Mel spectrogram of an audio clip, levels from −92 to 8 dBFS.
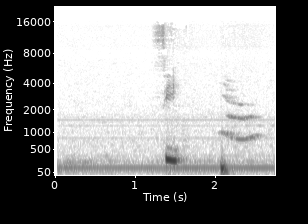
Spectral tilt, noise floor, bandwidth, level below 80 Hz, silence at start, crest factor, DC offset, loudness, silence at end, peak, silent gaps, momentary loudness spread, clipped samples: -7.5 dB/octave; -52 dBFS; 15.5 kHz; -54 dBFS; 0.05 s; 18 dB; under 0.1%; -31 LUFS; 0.2 s; -16 dBFS; none; 26 LU; under 0.1%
